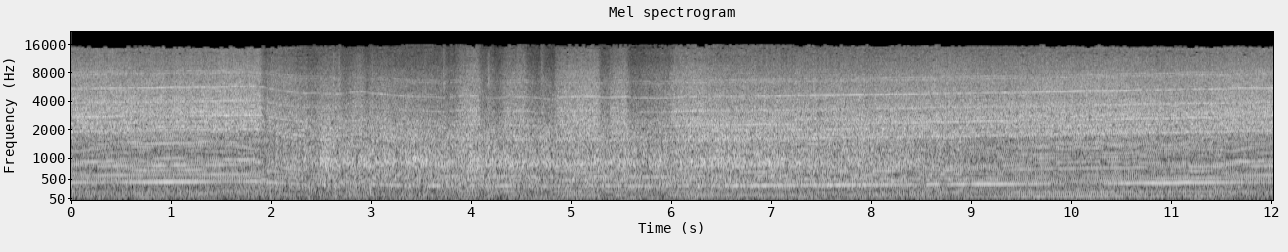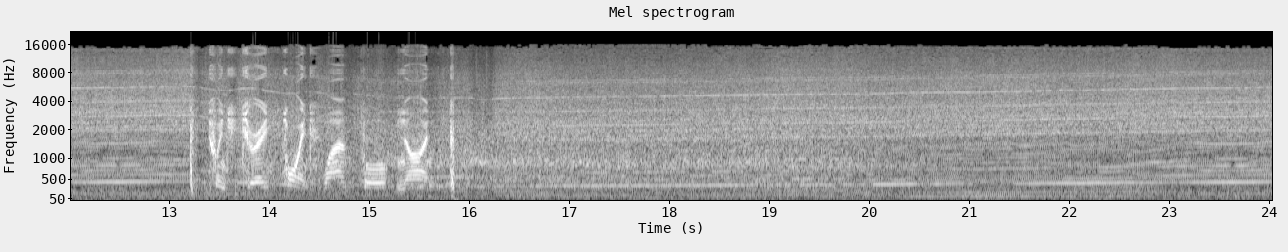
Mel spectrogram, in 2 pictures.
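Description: A racing car engine roars steadily, its pitch rising and falling through the laps.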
